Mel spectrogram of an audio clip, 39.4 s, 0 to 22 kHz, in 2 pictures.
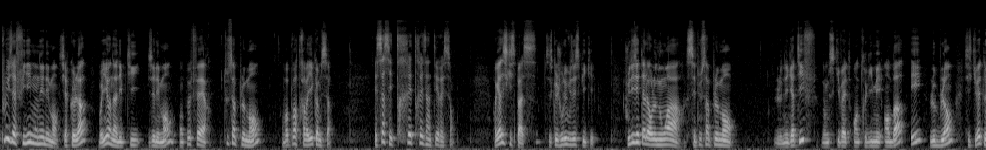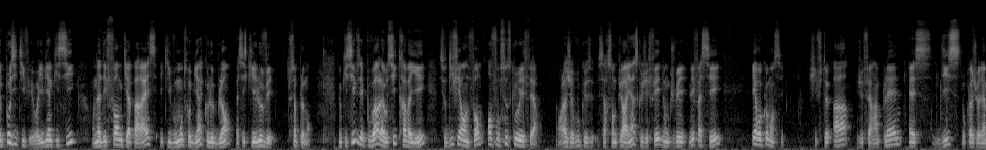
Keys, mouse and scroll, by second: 0.2 scroll down 3, 1.4-2.3 scroll down 3, 2.3-5.3 drag, 5.5-11.3 drag, 13.7-16.8 middle drag, 20.8-25.0 middle drag, 25.0-26.4 scroll up 1, 27.6-29.7 drag, 29.7-30.1 scroll down 3, 30.1-31.8 middle drag, 31.8-33.8 scroll up 1, 33.8 x, 35.5 shift+a.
